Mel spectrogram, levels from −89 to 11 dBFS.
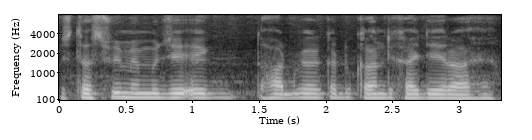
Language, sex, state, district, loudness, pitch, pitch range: Hindi, male, Arunachal Pradesh, Papum Pare, -15 LUFS, 145 Hz, 135-145 Hz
